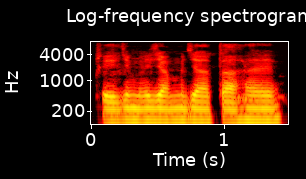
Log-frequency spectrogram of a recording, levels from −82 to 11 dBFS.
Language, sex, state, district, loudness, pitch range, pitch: Hindi, male, Bihar, Muzaffarpur, -18 LUFS, 110-115 Hz, 115 Hz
